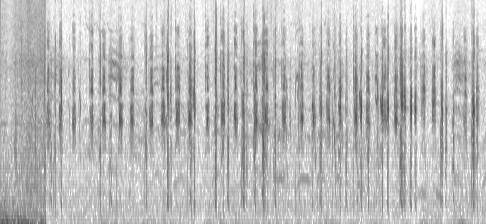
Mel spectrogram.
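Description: About a second of wind buffeting the microphone, then mallard ducks quacking in a rapid run of short calls.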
